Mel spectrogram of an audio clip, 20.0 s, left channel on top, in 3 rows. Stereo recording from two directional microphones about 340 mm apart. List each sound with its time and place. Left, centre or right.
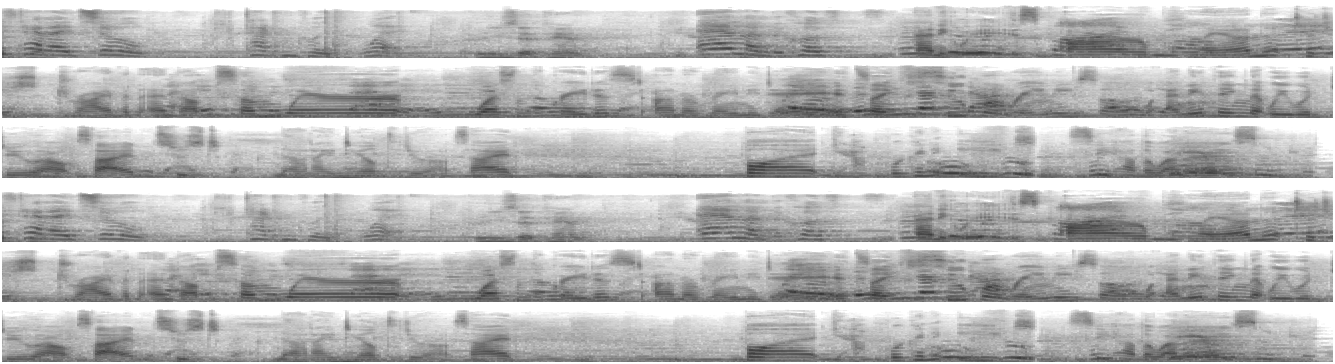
0.1 s a child's voice: centre
3.4 s a child's voice: left
4.6 s a woman's voice: centre
17.0 s a child's voice: centre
